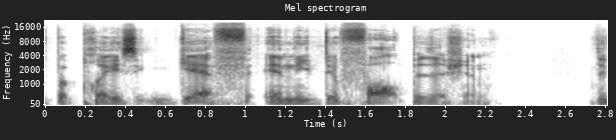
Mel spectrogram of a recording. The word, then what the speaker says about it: GIF: what it says okay the creators of the format pronounce gif as GIF with a short G as in Jin Steve will height says that the intended pronunciation deliberately Echoes the American peanut butter brand GIF and copies of employees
